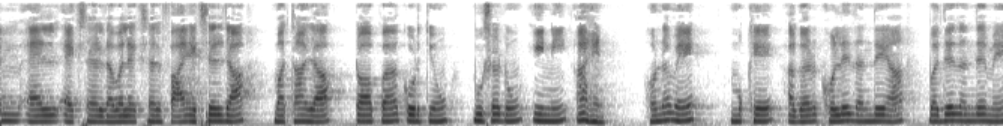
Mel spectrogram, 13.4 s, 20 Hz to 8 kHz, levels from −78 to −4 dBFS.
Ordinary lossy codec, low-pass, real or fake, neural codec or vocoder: MP3, 32 kbps; 7.2 kHz; real; none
